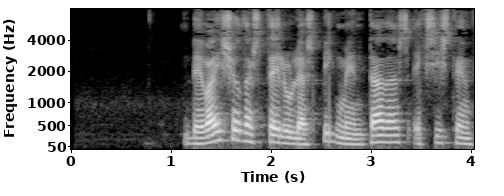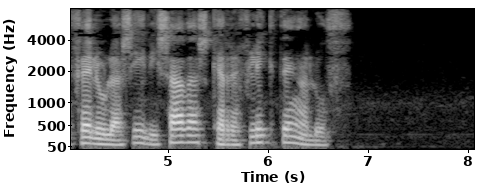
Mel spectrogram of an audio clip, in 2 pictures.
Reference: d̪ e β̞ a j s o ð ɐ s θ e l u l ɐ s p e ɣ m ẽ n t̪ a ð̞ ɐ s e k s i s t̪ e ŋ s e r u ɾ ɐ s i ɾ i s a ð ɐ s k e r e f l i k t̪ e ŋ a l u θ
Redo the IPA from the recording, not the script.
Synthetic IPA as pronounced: d̪ e β̞ a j ʃ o ð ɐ s θ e l u l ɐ s p i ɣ m ẽ n t̪ a ð̞ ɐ s e k s i s t̪ e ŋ θ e l u l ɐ s i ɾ i s a ð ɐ s k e r e f l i k t̪ e ŋ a l u θ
